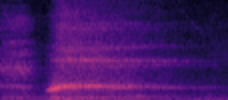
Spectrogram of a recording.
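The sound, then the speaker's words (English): A group takes a deep breath together during a prayer gathering: one long, soft inhale that rises suddenly, then slowly fades, faint and airy. “So let's take a deep breath and feel all the things.”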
